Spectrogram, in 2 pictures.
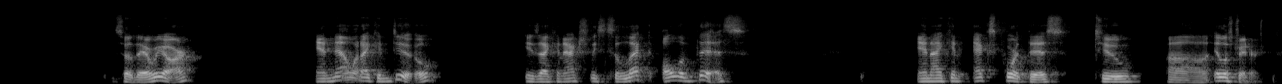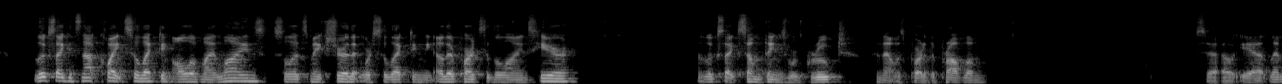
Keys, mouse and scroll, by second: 5.4 click, 7.8 click, 13.5 shift+click, 15.7 click, 16.3 click, 18.1 shift+click, 19.2 shift+click, 22.0 shift+click, 23.0 shift+click, 23.1 shift+click.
